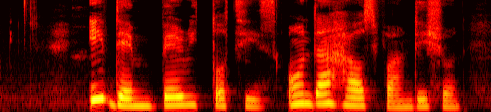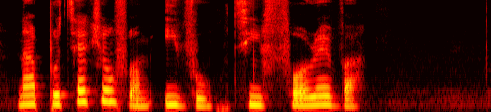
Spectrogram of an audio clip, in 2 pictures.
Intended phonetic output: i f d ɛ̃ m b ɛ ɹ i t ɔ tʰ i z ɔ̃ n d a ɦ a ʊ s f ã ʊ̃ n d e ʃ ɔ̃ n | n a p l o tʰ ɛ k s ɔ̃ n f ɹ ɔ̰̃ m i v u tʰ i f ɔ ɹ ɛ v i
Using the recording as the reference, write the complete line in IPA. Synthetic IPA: i f d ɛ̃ m b ɛ ɹ i t ɔ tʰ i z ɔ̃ n d a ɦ a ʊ s f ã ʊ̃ n d e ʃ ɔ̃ n | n a p ɹ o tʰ ɛ k ʃ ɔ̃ n f ɹ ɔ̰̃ m i v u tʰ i f ɔ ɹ ɛ v a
